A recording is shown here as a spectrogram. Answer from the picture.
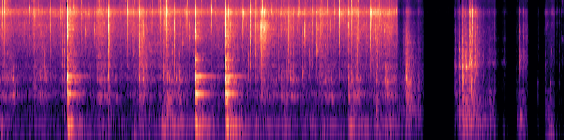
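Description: Edible gum (gond) puffing and sizzling as it fries in ghee in a metal pan. It is stirred with a steel spoon that scrapes and clicks against the pan. The frying cuts off abruptly about six seconds in, followed by a few faint knocks.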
